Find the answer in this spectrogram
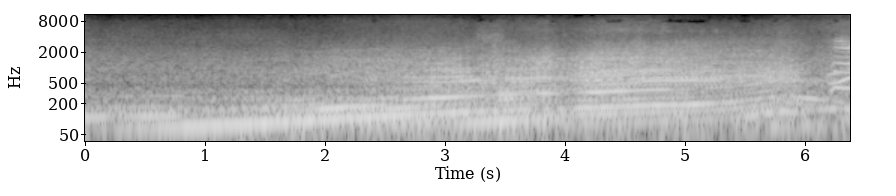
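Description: Ford Mustang engine accelerating hard, its pitch climbing steadily over several seconds, with a louder surge about four seconds in.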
